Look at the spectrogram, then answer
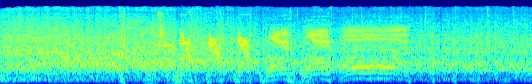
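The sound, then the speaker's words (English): A large crowd at the DNC roars continuously for about five seconds during Sarah Silverman's appearance, a dense wash of many voices with overlapping shouts and a few high whistle-like cries rising above it, loud throughout. “Listen to the crowd.”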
